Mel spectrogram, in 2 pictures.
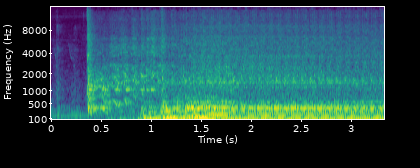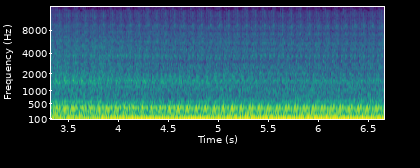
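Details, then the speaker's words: Fiat 500 Abarth, after replacing the starter motor suspected of causing a screech on startup, after sitting a while: brief crank, clean catch and steady idle with no squeal afterwards. "there is no squeal now after startup, so that's a win."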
